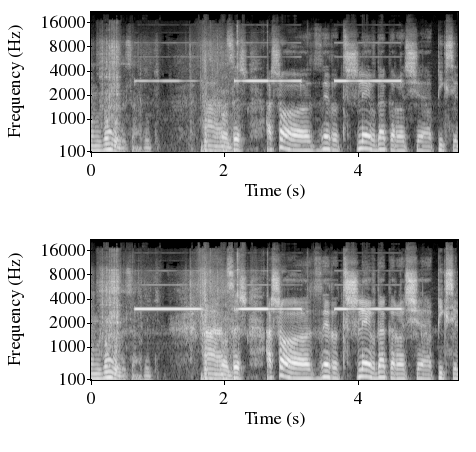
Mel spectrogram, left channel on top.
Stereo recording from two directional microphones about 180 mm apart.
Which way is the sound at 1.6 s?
Centre (ahead or behind).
